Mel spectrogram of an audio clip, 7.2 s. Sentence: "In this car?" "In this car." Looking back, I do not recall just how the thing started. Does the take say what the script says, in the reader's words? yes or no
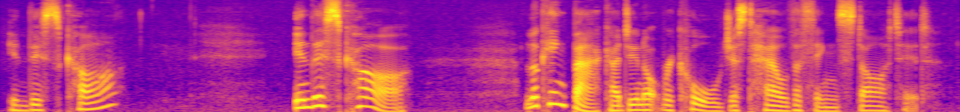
yes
